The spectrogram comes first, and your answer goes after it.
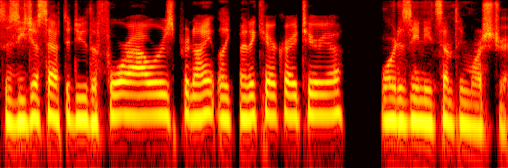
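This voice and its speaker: Breathiness runs somewhat through the voice. No background sound intrudes on this very clean recording. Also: man, dry, close sound with no echo. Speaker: sleep physician podcast co-host. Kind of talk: casual interview chat.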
